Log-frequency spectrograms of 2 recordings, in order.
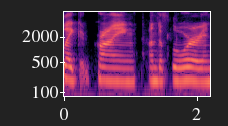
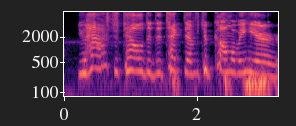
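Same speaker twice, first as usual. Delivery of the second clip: frantic, tearful, panicked pleading, pitched higher; 7 semitones higher than usual. Acting out a call reporting a shooting at the university: frantic crying and panicking. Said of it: "frantic and panicking".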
